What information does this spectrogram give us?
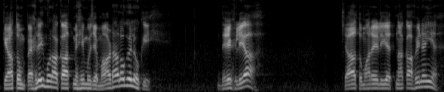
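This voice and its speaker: A man's voice: mid-range voice, animated, normal speed, pauses often, a bit bright, close to an everyday voice. A man voicing a sly older male king of the gods in a dubbed game cutscene, wry and commanding.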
